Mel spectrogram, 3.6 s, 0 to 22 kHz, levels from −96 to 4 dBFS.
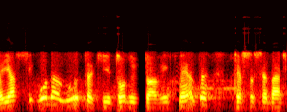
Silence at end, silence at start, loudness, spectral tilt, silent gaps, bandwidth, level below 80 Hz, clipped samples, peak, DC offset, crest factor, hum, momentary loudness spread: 0 s; 0 s; -21 LUFS; -8 dB/octave; 1.75-1.81 s; 4 kHz; -64 dBFS; under 0.1%; -4 dBFS; under 0.1%; 16 dB; none; 4 LU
